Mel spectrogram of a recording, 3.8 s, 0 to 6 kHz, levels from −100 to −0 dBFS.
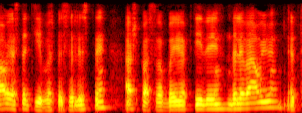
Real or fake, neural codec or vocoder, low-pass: real; none; 5.4 kHz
